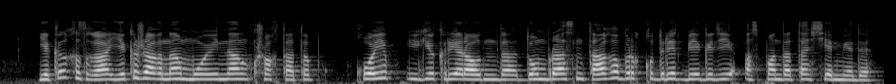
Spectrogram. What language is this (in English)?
Kazakh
